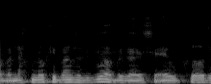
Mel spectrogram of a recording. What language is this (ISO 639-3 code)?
heb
